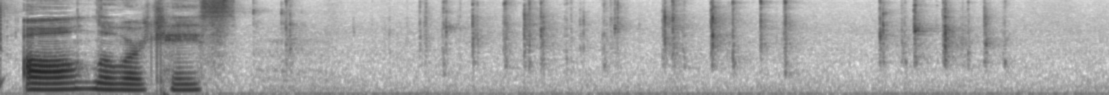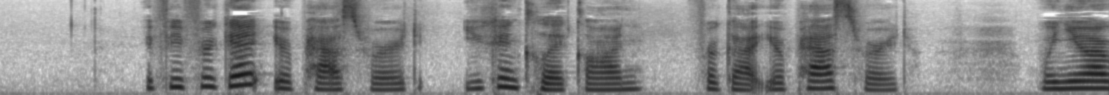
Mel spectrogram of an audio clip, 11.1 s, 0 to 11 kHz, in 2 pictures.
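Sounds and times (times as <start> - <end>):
computer keyboard typing: 1.2 - 5.1.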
